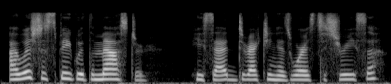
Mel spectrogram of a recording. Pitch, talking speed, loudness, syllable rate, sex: 230 Hz, 200 wpm, -19 LUFS, 5.7 syllables/s, female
